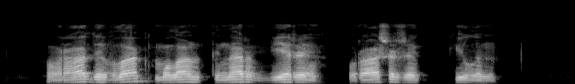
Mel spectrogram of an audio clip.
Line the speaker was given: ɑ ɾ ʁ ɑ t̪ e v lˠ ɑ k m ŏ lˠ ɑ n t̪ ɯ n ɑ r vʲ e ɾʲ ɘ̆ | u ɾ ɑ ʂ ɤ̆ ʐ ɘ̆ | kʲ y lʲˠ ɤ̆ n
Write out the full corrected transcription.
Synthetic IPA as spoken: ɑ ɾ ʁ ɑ d̪ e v lˠ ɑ k m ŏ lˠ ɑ n t̪ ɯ n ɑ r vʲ e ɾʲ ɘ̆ | u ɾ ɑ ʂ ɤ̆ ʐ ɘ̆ | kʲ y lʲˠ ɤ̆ n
